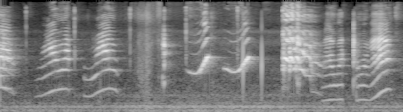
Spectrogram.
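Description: A parrot chatters in quick, speech-like syllables that rise and fall in pitch, with one harsh squawk midway over a low indoor hum.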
